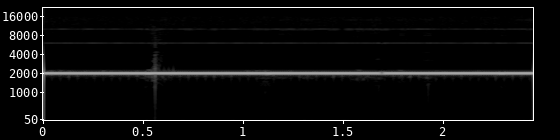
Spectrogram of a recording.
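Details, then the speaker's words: Philips HeartStart FRx AED after analysing rhythm and advising shock, voice prompts to stay clear and press flashing orange button: steady high-pitched electronic tone during shock delivery, followed by prompt to start CPR; AED shock tone. "shock advised stay clear of patient press the flashing orange button now deliver shock now"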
